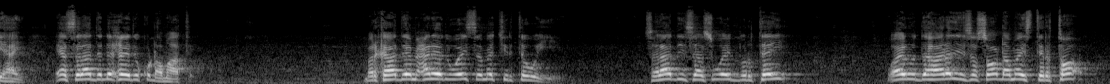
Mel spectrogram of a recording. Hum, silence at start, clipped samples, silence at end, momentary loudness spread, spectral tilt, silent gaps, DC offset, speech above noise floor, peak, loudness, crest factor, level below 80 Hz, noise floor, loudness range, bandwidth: none; 0 s; under 0.1%; 0.3 s; 12 LU; -5 dB/octave; none; under 0.1%; 36 dB; -2 dBFS; -17 LUFS; 18 dB; -58 dBFS; -52 dBFS; 3 LU; 13 kHz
